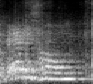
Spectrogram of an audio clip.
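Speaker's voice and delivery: mock very cheery voice. Recalling their dad coming home each afternoon: imitating dad's very cheery greeting. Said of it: "in a very cheery voice".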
